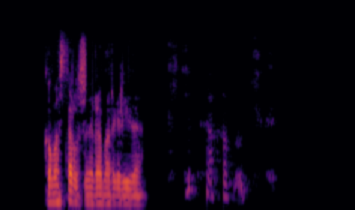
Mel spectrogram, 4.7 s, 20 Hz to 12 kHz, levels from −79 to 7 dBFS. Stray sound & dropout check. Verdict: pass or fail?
fail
